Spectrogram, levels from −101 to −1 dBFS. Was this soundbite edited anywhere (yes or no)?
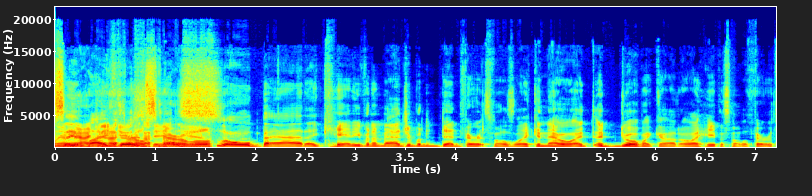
no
